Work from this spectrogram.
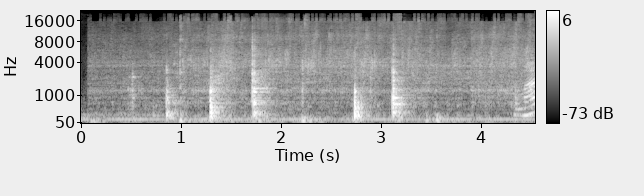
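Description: Cooking oil sizzling in a kawali for pinakbet, a steady low hiss broken by several sharp stirring clatters of a utensil at irregular intervals, close and fairly quiet with no talk.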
